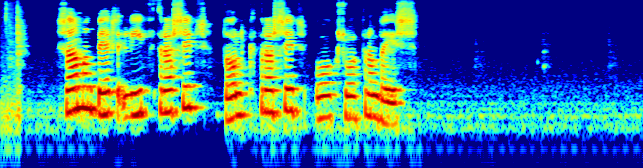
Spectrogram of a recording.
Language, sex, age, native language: Icelandic, female, 50-59, Icelandic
